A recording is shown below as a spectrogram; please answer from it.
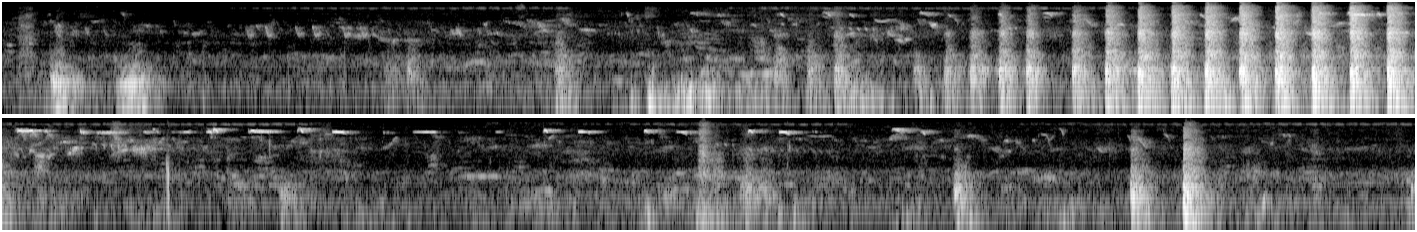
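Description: A rapid, even run of about fifteen sharp strokes, roughly three a second, grows louder for several seconds and then stops suddenly. Small birds chirp outdoors afterwards, with a few scattered single knocks.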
